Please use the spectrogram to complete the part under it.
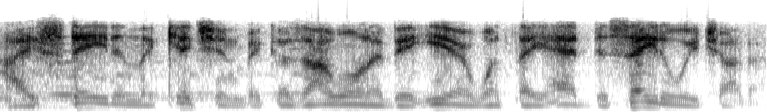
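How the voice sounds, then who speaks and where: A male actor plays a calculating young American man in an old radio drama. His voice sits on the low side, folksy and halting, with an insinuating edge. The vintage recording is dull, with music underneath. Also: close to an everyday voice. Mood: sly, confiding. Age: young adult. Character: sly, calculating young man feigning boyish grief. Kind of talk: mid-century radio drama acting, dialogue and first-person narration.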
